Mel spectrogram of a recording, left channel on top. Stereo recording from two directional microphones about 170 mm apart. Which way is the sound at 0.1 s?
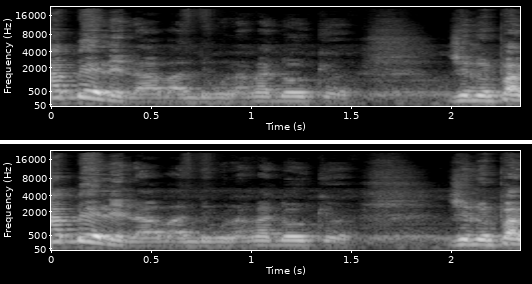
10° left (ahead or behind).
